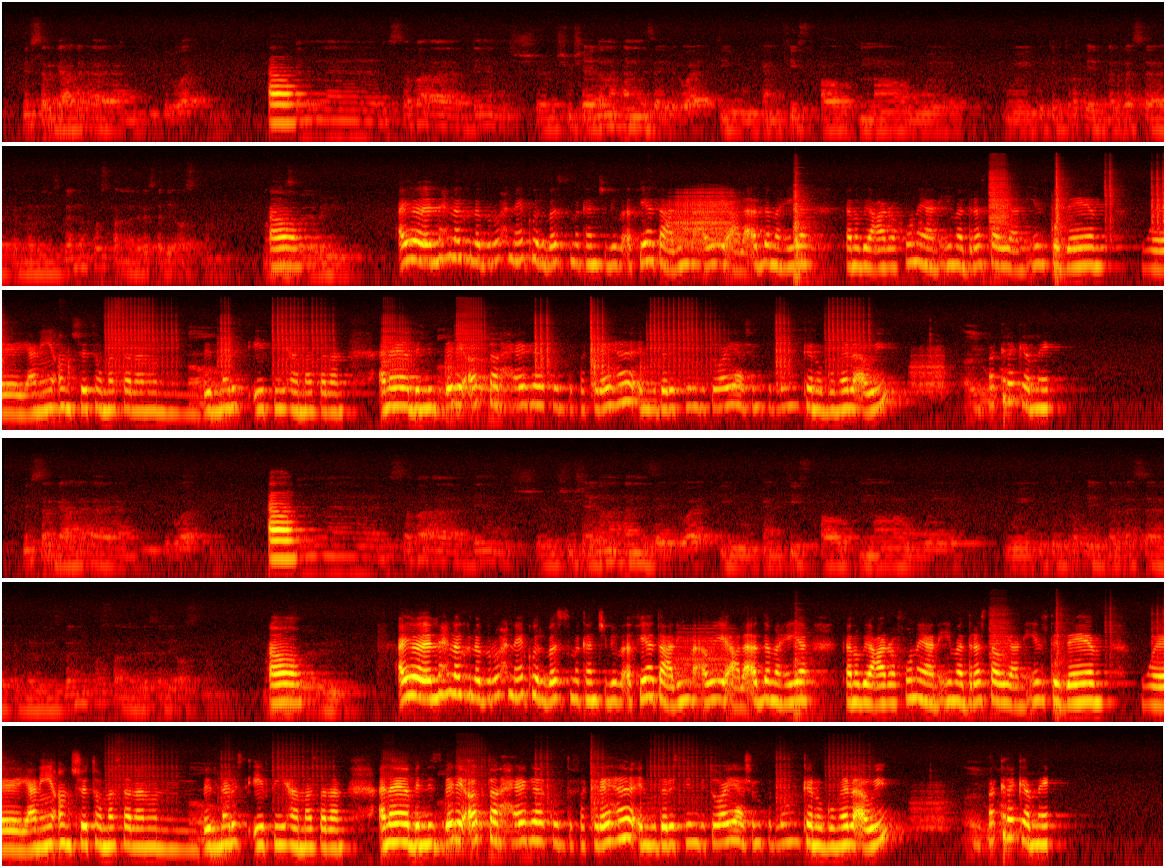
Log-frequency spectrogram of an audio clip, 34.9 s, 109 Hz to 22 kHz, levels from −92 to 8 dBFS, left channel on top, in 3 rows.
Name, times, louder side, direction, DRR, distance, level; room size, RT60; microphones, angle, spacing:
voice 1, 0.2-2.2 2.9-9.5 10.0-13.8 14.2-15.0 23.1-23.2 25.1-25.5 27.3-28.5 32.8-33.7, left 1 dB, 70° left, 3.5 m, -48 dB
voice 2, 14.3-14.6 15.6-22.6 23.0-28.9 29.1-32.1 33.2-33.7, right 7 dB, 55° right, 0.3 m, -25 dB
sound 1, 18.0-19.2 19.5-19.8 20.4-21.1 21.4-21.8 22.1-22.3 22.6-22.8 23.1-23.3 23.8-24.0 24.3-25.0 25.4-25.6 25.9-27.4 27.7-28.2 28.4-28.8 29.1-30.5 31.0-31.2 31.5-32.0 32.3-32.7, left 5 dB, 35° left, 0.6 m, -43 dB
16.5 x 6.1 x 3.9 m
head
